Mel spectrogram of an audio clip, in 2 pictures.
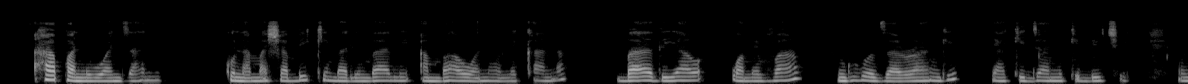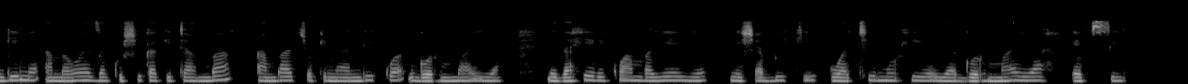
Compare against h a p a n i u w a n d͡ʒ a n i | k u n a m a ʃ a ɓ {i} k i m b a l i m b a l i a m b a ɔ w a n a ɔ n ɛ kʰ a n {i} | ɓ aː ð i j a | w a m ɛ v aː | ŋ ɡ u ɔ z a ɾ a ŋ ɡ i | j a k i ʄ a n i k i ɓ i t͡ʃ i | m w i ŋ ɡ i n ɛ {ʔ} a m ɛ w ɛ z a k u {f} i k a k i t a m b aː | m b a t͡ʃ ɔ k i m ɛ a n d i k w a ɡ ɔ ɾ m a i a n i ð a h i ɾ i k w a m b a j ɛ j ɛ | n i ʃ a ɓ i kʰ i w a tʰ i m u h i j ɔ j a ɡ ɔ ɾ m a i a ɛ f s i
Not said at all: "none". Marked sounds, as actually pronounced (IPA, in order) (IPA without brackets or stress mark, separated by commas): i, a, ʔ, ʃ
